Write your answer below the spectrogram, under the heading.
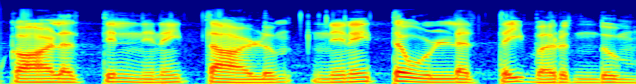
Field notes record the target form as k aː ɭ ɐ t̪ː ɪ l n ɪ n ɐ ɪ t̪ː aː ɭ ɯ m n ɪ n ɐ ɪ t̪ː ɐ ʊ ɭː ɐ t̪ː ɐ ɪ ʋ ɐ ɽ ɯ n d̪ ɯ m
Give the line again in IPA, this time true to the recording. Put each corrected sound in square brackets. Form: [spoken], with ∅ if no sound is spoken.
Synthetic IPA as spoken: k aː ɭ ɐ t̪ː ɪ l n ɪ n ɐ ɪ t̪ː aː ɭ ɯ m n ɪ n ɐ ɪ t̪ː ɐ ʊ ɭː ɐ t̪ː ɐ ɪ ʋ ɐ [ɾ] ɯ n d̪ ɯ m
